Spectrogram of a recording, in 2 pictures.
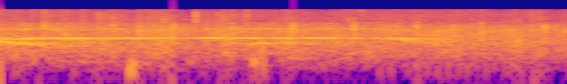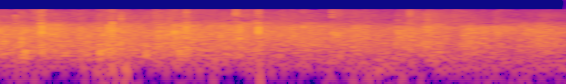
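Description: An audience claps steadily, a dense wash of many hands that stays loud before easing slightly toward the end, with a brief whistle-like tone audible in the first couple of seconds.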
